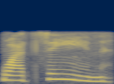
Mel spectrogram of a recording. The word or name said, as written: hoatzin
